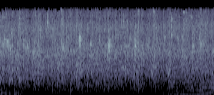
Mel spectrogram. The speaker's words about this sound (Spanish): Este aplauso es para ti, Jesús, recíbelo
